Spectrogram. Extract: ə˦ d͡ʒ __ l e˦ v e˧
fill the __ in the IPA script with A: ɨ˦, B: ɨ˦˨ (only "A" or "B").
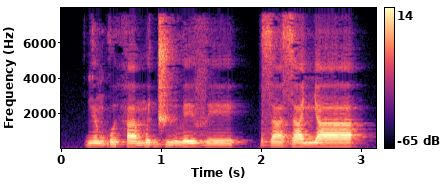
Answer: B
